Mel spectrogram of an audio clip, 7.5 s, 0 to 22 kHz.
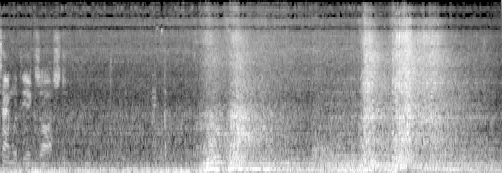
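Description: A 1967 Chevrolet Chevelle SS396 V8 rumbles deep and loud through its exhaust, swelling into two strong revs, with someone talking over the steady low idle.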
